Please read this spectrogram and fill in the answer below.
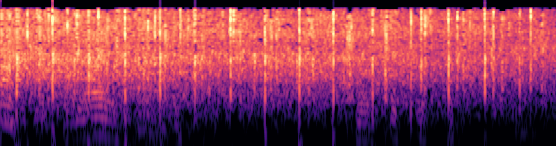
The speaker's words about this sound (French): Applaudissons-le encore. Merci, Seigneur Jésus.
